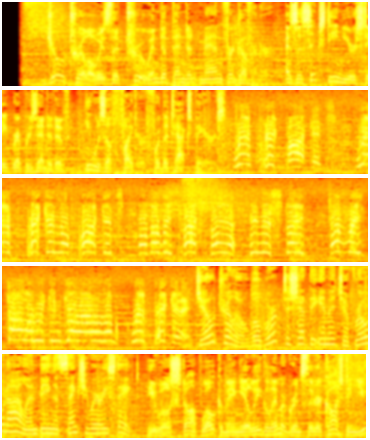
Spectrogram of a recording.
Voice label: Postive, political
